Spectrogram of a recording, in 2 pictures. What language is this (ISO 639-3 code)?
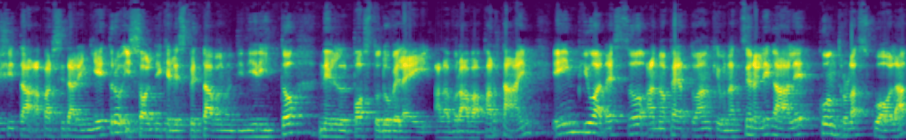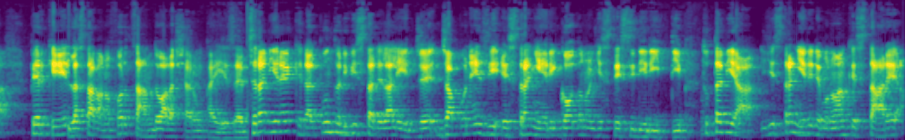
ita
